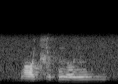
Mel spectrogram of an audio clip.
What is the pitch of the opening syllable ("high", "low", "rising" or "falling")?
low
